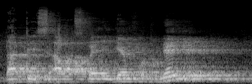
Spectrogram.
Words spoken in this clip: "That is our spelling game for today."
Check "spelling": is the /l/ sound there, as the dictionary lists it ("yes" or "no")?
no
